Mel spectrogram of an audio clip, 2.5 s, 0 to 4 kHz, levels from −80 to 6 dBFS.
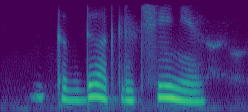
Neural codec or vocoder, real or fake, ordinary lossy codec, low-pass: codec, 24 kHz, 0.9 kbps, WavTokenizer, large speech release; fake; none; 3.6 kHz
